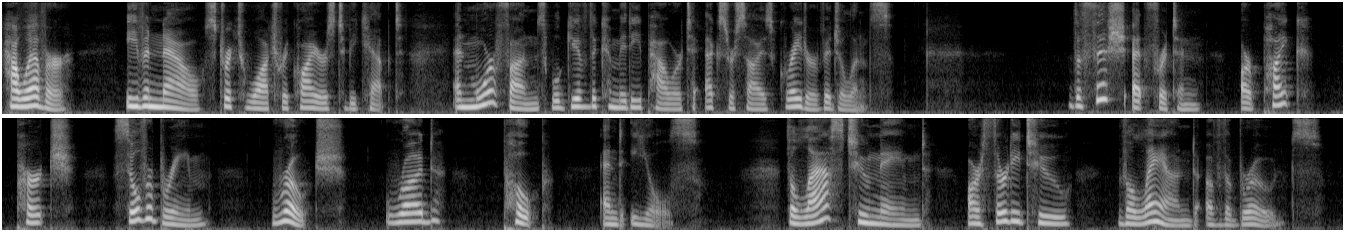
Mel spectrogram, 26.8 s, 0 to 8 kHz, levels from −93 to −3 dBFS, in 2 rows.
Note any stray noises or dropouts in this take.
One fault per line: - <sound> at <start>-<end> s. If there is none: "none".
none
